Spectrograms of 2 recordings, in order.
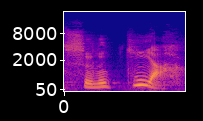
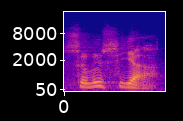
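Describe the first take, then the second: First: The c is pronounced as a hard k sound. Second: The c is pronounced as a soft s sound. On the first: The speaker calls it right. "so it's a hard K, not a soft K" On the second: The speaker calls it wrong. "we want to always pronounce that as a soft"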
